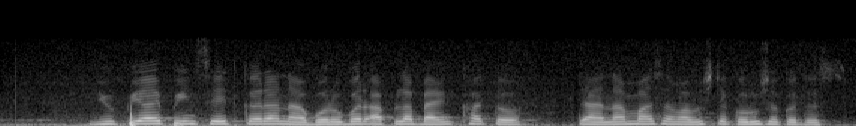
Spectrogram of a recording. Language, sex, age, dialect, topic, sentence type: Marathi, female, 31-35, Northern Konkan, banking, statement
